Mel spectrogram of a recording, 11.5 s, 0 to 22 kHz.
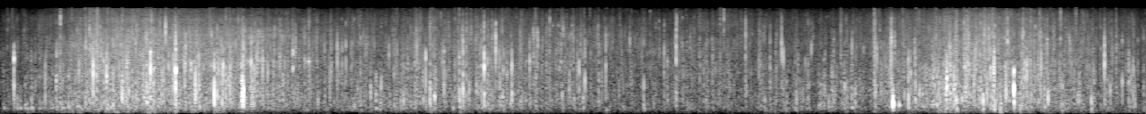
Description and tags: Small stone avalanche caused by dislodging some rocks from an overcrop.
Recorded with a Zoom H2 with 90° dispersion.
avalanche, destruction, fall, rock, rubble, slide, stone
